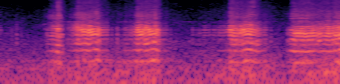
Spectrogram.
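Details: Honey bees at a small bee house in twilight light: loud buzzing bursts, each roughly half a second long, a steady low hum with rich overtones, recurring about every second over faint background hiss.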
